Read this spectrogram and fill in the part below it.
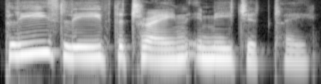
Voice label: announcements female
